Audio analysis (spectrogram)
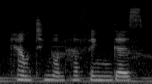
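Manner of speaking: ordinary delivery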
